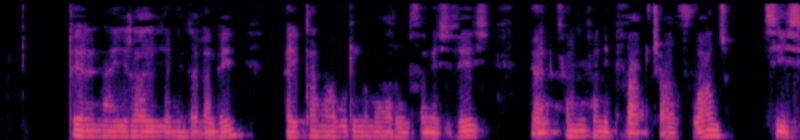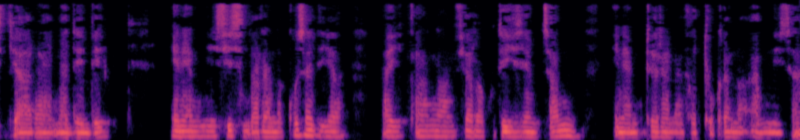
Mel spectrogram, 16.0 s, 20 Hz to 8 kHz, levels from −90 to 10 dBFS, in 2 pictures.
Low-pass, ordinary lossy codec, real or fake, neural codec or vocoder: 7.2 kHz; MP3, 32 kbps; fake; codec, 16 kHz, 4 kbps, FreqCodec, smaller model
